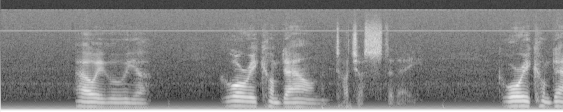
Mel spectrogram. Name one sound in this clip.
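An elderly man speaks slowly into a microphone, in short bursts.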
